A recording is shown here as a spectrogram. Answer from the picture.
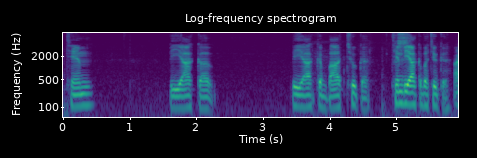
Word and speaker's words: Biakabatuka: last name pronounced Biakabatuka. Biaka Batuka. All right, here we go. Batuka. Ready? Are you ready? Biaka Batuka. Yeah, Biakabatuka.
